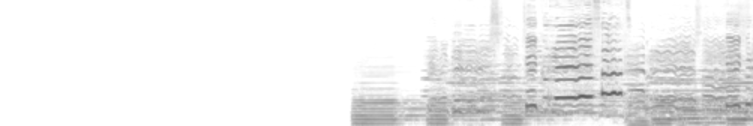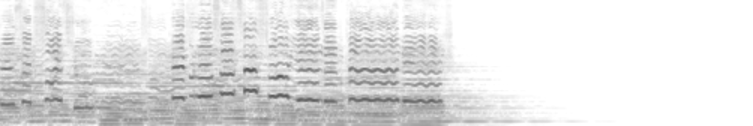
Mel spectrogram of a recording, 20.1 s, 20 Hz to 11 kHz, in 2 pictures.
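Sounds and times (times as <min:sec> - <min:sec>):
second soprano voice: 0:05.7 - 0:16.2.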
